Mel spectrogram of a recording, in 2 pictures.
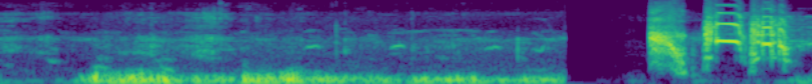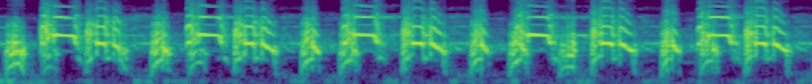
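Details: Grey francolin calling: low rumbling noise at first, then a run of loud harsh raspy notes repeated several times a second.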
